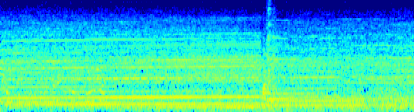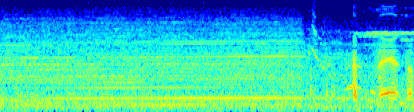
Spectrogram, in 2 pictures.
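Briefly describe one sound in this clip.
A racing car engine roars steadily through a loudspeaker.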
